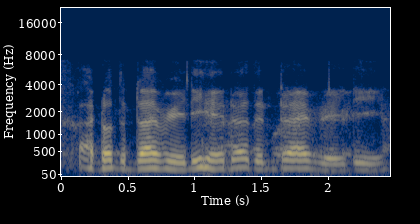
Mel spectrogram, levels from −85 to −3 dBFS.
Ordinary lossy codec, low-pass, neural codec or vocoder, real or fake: Opus, 16 kbps; 7.2 kHz; vocoder, 44.1 kHz, 128 mel bands every 512 samples, BigVGAN v2; fake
